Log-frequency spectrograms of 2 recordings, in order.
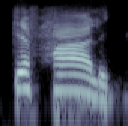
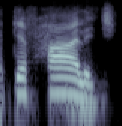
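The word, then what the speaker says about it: كيف حالِك: you have to say Kef Halik. Kef Halik. Okay, Kef Halik. In Imarat, you will hear they will say kif halij. Means instead of ik they say ich.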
